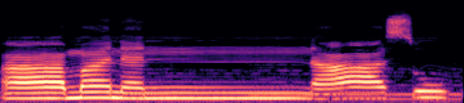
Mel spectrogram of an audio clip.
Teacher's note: नून का नून में इदगाम हो रहा है, ऊपर तशदीद भी है, तो इदगाम करेंगे यहाँ पर, यानी नाक में आवाज लेके जाए।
